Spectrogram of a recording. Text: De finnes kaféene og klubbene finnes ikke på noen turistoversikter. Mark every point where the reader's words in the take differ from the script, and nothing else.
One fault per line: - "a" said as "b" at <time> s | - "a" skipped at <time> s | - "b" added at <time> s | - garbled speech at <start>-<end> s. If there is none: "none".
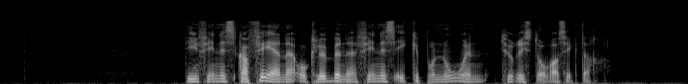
none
